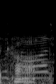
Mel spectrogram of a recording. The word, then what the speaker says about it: LeConte: What is the proper pronunciation of this spot here? Is it LeConte or LeConte? It's the Conte.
